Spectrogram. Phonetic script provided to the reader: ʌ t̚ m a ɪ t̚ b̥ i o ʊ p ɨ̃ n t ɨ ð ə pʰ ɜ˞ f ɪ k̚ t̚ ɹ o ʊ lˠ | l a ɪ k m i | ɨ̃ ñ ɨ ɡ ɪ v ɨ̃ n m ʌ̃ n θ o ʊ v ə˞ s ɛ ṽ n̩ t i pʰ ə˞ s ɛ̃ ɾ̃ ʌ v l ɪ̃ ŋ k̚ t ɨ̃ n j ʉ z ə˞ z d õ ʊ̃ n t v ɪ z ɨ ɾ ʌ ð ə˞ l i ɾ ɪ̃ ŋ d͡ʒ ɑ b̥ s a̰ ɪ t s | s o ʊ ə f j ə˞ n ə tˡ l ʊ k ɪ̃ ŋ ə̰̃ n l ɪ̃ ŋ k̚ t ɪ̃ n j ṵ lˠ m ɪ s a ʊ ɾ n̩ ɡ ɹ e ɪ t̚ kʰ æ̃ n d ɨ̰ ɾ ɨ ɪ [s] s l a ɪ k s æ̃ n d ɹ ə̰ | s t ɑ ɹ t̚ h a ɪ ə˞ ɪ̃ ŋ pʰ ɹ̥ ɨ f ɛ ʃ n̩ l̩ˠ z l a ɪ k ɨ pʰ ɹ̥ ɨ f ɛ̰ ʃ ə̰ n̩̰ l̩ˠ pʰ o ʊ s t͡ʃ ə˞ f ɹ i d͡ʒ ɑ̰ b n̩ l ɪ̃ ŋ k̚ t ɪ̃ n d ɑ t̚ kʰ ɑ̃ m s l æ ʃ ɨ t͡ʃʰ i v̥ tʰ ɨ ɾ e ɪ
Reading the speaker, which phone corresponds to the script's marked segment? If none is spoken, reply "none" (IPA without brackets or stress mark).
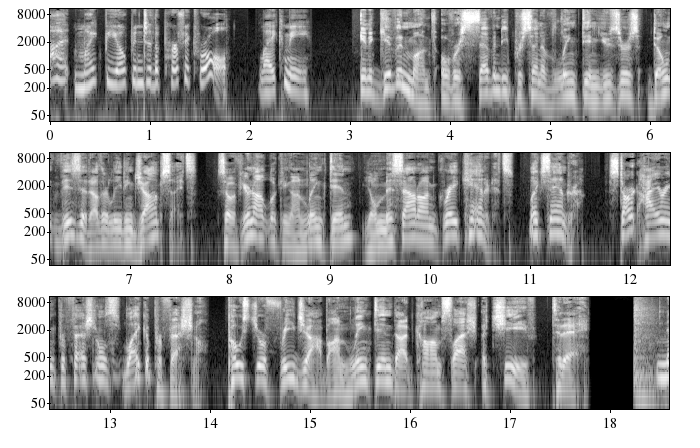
t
